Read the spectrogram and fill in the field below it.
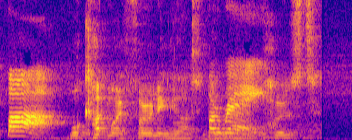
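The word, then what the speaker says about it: barre: Let's not forget the bar gaff when he pronounced it bar-a, and then everybody pretended like they knew what that was, but we all had to look it up. It's bar. I think it's exercise on a bar in dance studio.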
